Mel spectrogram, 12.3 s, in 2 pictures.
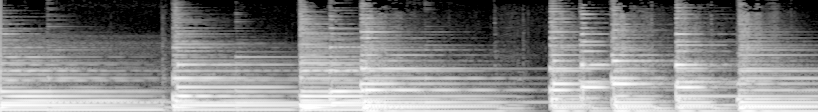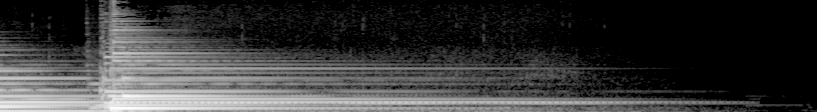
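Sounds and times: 
waltz: 0.0s - 9.5s.

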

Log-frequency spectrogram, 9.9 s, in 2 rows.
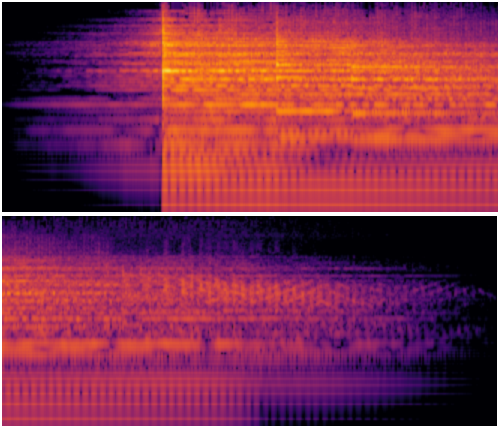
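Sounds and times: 
strange ritual music sting: 1.5s - 9.8s.

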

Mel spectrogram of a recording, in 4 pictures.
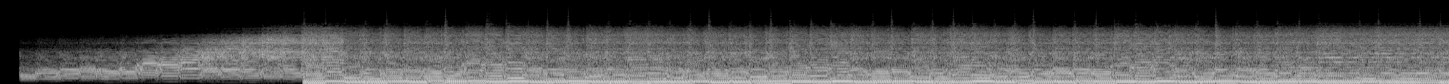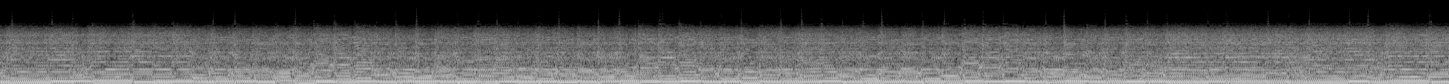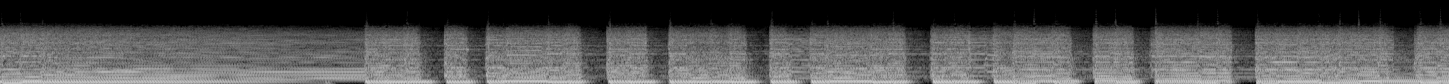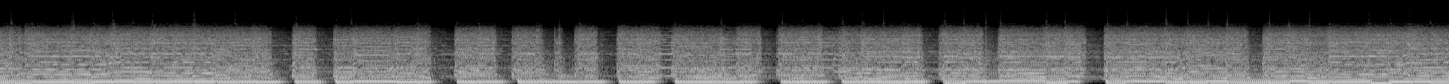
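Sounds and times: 
guitars playing: 0.2s - 57.9s.

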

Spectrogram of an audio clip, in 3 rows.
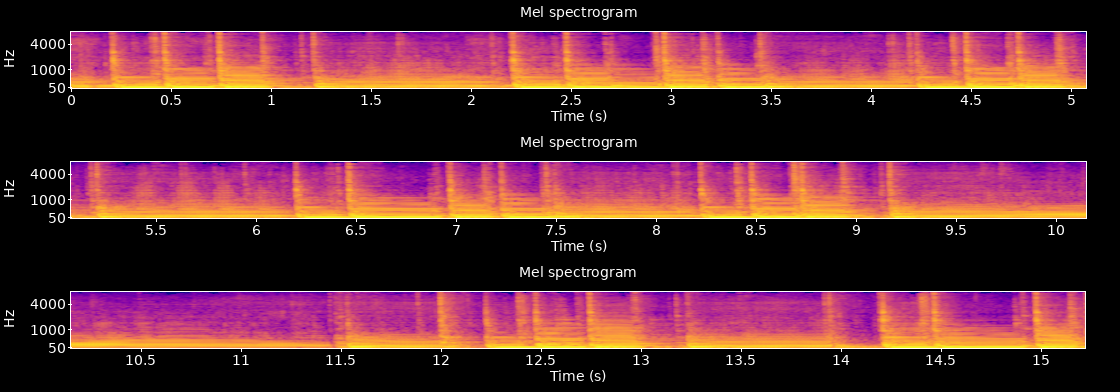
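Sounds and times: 
bass line only: 0.0s - 15.2s.

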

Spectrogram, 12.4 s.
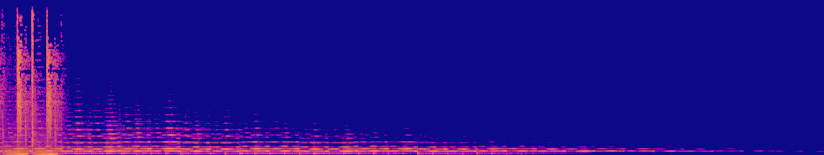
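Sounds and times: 
ambient music: 0.0s - 7.3s.

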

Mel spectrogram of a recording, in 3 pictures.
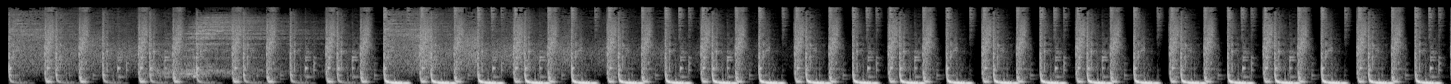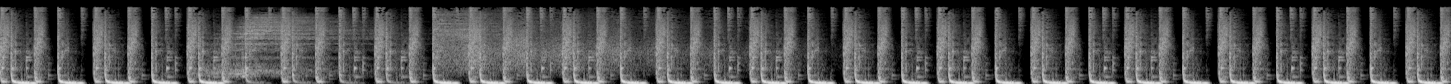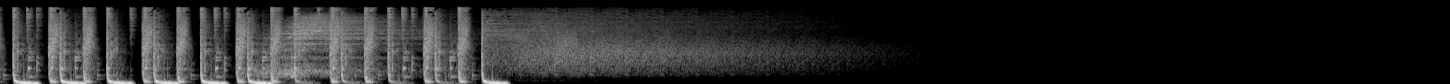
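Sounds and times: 
beat: 0.1s - 37.7s.

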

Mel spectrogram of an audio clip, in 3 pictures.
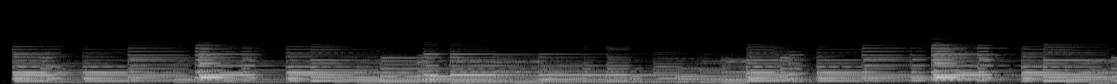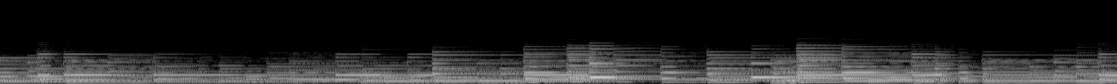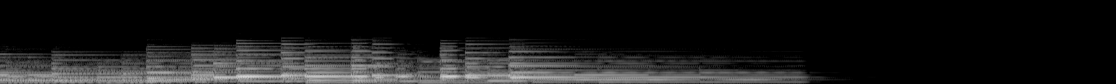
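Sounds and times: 
solo piano: 0.0s - 30.6s.

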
